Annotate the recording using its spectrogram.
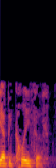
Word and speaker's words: epiclesis: Another one is the Holy Supper, the Lord's Supper, signifies the work of the Spirit, the eleusis, the epilesis, I should say, exampled, and I'll give an example of just a church. The United Methodist Church really talks about this, the epiclesis. That's the exact pronunciation, by the way, the epiclesis.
